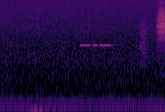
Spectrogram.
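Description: A short, high electronic beep of about half a second, broken once, just past the middle, over a steady low electrical hum.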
